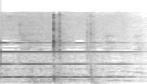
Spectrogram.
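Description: The presiding officer's desk bell in a parliament chamber rings with a steady ring of several tones, then fades out near the end. There is a small click about a second in.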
